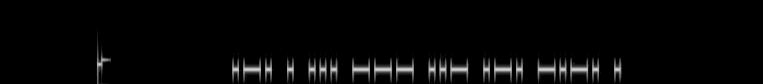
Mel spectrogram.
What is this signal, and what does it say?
Morse code, heard as a keyed tone, about 22 wpm, 700 Hz. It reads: RESOURCE
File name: practice / 22wpm / Eight Letter Words - 22wpm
